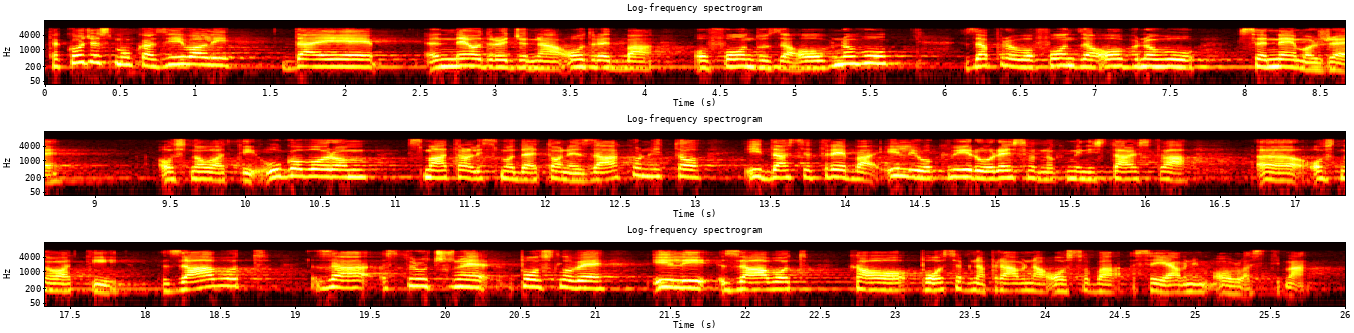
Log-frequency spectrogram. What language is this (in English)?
Croatian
